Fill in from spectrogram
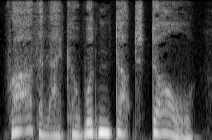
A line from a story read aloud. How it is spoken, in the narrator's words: whispered Jane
